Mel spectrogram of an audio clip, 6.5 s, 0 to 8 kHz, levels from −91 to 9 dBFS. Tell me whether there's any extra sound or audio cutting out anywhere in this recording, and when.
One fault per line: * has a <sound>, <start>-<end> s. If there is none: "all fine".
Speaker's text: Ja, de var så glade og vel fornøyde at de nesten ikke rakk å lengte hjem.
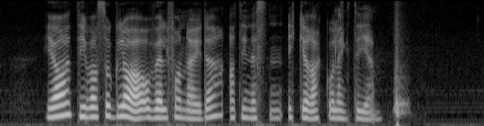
* has a whoosh, 5.2-5.5 s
